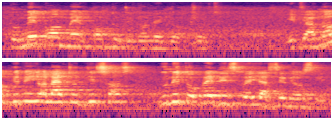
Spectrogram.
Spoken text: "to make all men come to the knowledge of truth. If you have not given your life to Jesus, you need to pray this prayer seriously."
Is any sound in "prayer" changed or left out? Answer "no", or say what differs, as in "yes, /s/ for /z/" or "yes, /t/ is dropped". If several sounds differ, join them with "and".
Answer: yes, /ɹ/ is dropped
